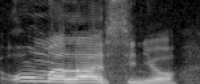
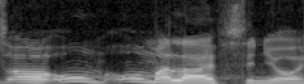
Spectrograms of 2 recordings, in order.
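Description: First: Put-on higher, louder Mexican accent on all my life. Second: Put-on old fisherman's Mexican accent, rolled senor; lightly Mexican-accented fisherman, easygoing. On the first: Fisherman repeating his answer in a fuller Mexican accent. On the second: Fisherman answering the tourist in a Mexican accent. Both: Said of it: "this is a Mexican accent, by the way".

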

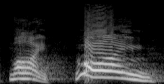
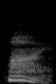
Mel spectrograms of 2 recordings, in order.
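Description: First: "Mine, mine" loud and high, falling away; emphatic claim. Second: "mine" said softly, as a dying echo. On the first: Pastor voicing God claiming his peace, loud emphatic cry. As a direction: proclaim it as God's own. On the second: Pastor voicing God's echo to the room, soft fading word. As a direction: let it drop to almost nothing. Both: Acted.

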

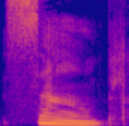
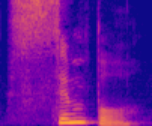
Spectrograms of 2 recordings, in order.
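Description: First: Simple said as French sampl; simple in French, nasal sam-pl; French pronunciation. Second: Said in the usual way. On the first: Shown as a demonstration. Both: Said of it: "in French becomes simple".

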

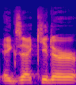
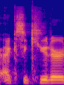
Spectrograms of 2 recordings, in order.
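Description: First: "Executor" stressed on the second syllable; alternate pronunciation. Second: "Executor" stressed on the first syllable; alternate pronunciation. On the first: Host offering fans one pronunciation, "Executor" stressed on ZEK. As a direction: say "Executor" as ig-ZEK-yuh-ter. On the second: Host offering fans the other pronunciation, "Executor" stressed on EK. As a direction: say "Executor" as EK-suh-kyoo-ter. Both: Shown as a demonstration. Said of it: "how you pronounce things".

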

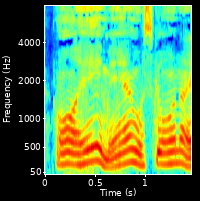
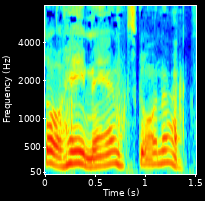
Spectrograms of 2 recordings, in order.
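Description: First: Light imitation of a mellow California guy; a hint of a relaxed California friend; laid-back California accent. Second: Milder California greeting, not the stoner dude; a hint of California ease, less surfer; understated California accent; toned-down California accent. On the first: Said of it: "He got that California accent". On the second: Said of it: "Not the dude, man, pot smoking".

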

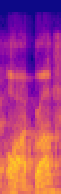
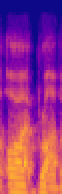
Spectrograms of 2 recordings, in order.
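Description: First: Put-on higher, louder London bruv accent; English accent. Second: Put-on higher London bruv accent; English accent. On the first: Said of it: "I know how to do English". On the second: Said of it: "Like, you go, the". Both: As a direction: greet a mate as a Londoner.

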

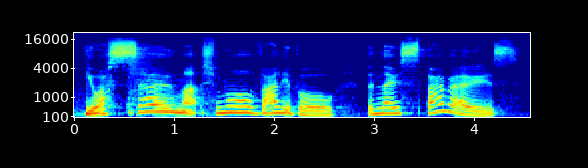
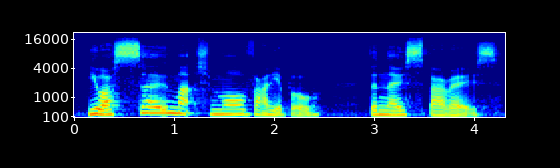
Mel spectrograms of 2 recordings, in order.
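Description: First: Higher and slow, leaning on "so": "You are SO much more valuable"; emphatic reassurance. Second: Gentle repeat. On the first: Preacher assuring the congregation of their worth, slow and emphatic. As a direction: proclaim it slowly with a lifted voice, stressing "so". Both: Shown as a demonstration. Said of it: "Do you need to hear that today?".

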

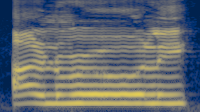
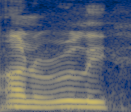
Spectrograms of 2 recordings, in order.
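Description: First: "unruly" stretched long, pitched high; drawn-out emphasis. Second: Said in the usual way. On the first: Real, not acted. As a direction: lean hard into "unruly", slow and high. Repeats the word for comic emphasis.

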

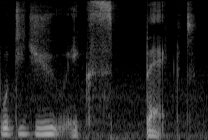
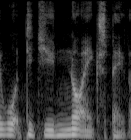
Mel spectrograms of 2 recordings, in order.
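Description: First: "expect" broken slowly into "ex... pect"; slow, pointed correction. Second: "not" lifted as the misquoted word; stress on NOT. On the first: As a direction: spell it out slowly and higher, splitting "expect". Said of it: "I said". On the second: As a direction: correct the listener, leaning on "not". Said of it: "I didn't say". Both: Retold or imitated.

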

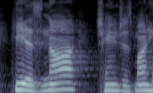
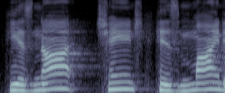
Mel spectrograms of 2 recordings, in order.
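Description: First: Said in the usual way. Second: "not" leaned on, slow and deliberate; stress on not. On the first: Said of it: "repeat of phrase". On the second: Shown as a demonstration. Pastor assuring the congregation, slow stress on "not". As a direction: drag out "He has not changed his mind", hitting "not". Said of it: "repeats with slow emphasis".

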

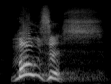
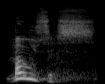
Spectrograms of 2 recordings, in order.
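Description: First: Moses called out much louder and higher, falling at the end; God calling Moses again from the bush, more insistent. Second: Moses called out loud, falling at the end; God calling Moses from the burning bush; calling by name. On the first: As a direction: call Moses a second time, stronger. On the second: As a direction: call Moses firmly by his name. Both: Acted. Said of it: "He says".

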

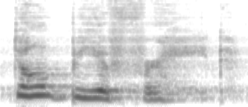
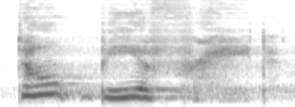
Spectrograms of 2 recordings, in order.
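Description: First: Said in the usual way. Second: Slow soft whisper; whispered reassurance. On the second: Acted. Angel whispering comfort to the shepherds, slow whisper. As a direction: breathe it gently, slowly, unvoiced.

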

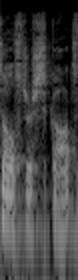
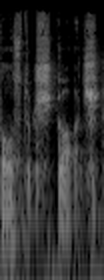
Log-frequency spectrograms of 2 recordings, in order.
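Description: First: Said in the usual way. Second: "Scotch" with a slushy, drawn-out sh ending; mock mispronunciation. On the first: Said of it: "I think it's Ulster Scots". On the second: Shown as a demonstration. Host mocking his own slip of Ulster Scots, slushy "Scotch". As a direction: slur "Scotch" low and slow into a long sh. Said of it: "not Ulster Scotch".

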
